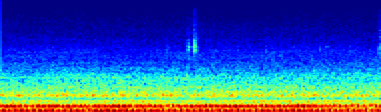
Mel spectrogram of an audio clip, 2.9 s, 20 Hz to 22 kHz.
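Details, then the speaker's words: 1985 Pontiac Trans Am (Knight Rider promo car) idling: low, steady rumble with an even beat, no misses or knocks; idles nice and smooth, normal healthy idle. "Idles nice and smooth."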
